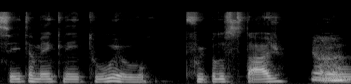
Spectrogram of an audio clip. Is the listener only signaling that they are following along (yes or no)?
yes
